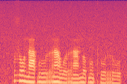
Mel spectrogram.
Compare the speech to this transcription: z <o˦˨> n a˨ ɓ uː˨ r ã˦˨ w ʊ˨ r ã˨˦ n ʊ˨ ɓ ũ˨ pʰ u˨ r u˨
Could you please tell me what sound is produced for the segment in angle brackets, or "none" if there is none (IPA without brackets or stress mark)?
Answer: o˦˨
